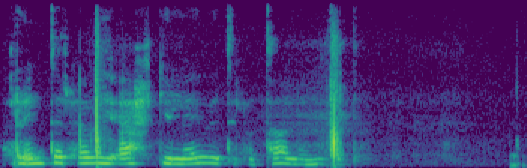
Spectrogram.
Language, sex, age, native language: Icelandic, female, 13, Icelandic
